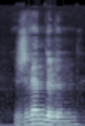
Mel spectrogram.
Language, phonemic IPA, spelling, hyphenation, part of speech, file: Dutch, /ˈzʋɛndələ(n)/, zwendelen, zwen‧de‧len, verb, Nl-zwendelen.ogg
- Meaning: 1. to swindle 2. to be dizzy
